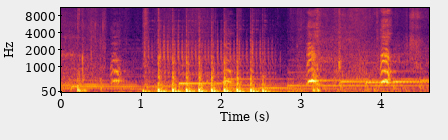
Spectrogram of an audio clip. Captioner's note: knocking; dog barking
